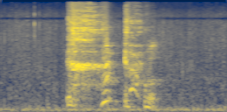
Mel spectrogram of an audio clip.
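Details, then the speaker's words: Two harsh, forceful cough bursts from an adult man sick with a really bad cough since Christmas, with a low steady hum behind them; cough. "As you can hear, that cough is the reason why it took me so long to start recording again."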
